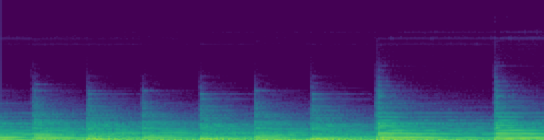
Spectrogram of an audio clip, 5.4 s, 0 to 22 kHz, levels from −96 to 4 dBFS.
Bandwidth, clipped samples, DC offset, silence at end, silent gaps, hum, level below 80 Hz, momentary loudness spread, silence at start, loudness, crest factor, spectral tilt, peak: 7.8 kHz; under 0.1%; under 0.1%; 0 s; none; none; -50 dBFS; 5 LU; 0 s; -20 LUFS; 14 dB; -8.5 dB/octave; -6 dBFS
